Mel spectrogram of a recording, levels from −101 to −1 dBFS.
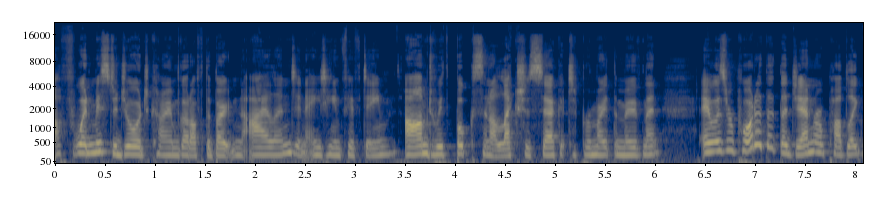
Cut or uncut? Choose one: uncut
